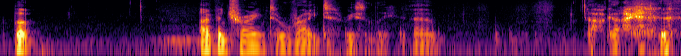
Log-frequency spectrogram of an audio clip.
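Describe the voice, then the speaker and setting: With a British accent, a man with a fairly low pitch and a bright, sharp tone speaks with ordinary pitch variation. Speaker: podcast host. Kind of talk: casual solo monologue. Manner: rambling, halting.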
